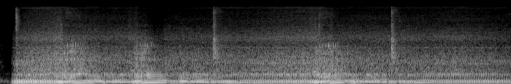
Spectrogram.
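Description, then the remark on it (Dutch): A Porsche Panamera plug-in hybrid sports car engine revs hard and loud, its tone swooping up and falling back several times in quick bursts as it accelerates, with no voices over it. “Ja, Porsche heeft de plug-in hybride Panamera nog wat eh, potenter gemaakt.”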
